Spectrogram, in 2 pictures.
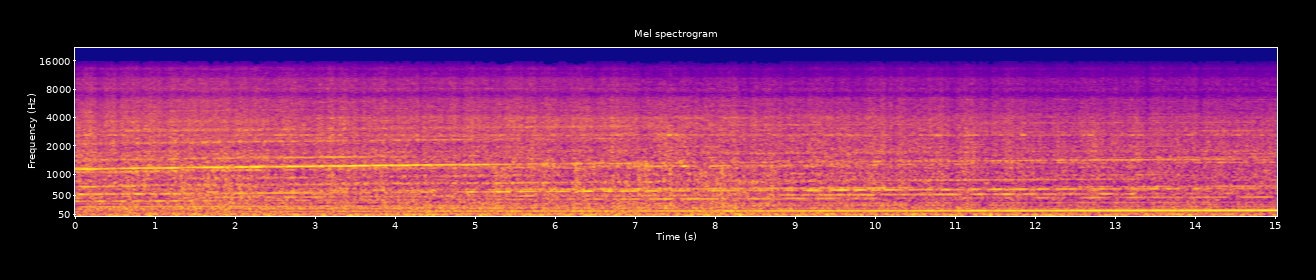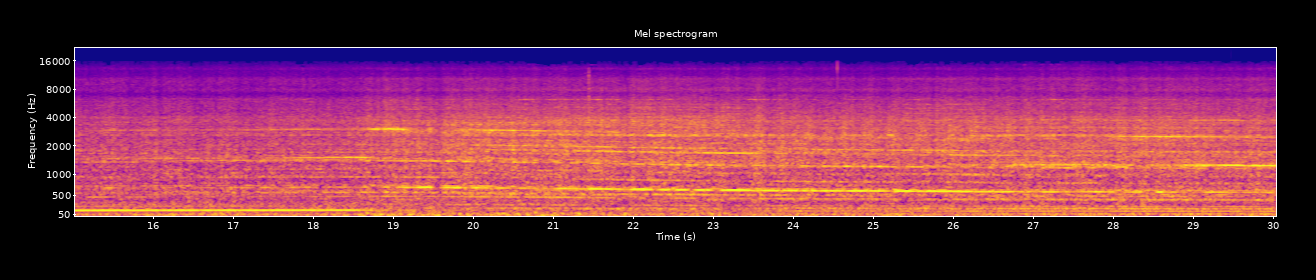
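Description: Daimler Ferret Scout Car's Rolls-Royce B60 straight-six petrol engine running steadily as the armoured car drives along. The engine note changes about two-thirds of the way through.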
